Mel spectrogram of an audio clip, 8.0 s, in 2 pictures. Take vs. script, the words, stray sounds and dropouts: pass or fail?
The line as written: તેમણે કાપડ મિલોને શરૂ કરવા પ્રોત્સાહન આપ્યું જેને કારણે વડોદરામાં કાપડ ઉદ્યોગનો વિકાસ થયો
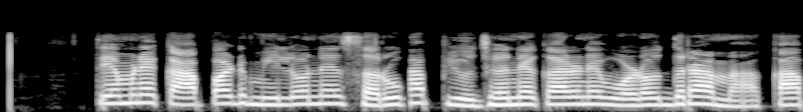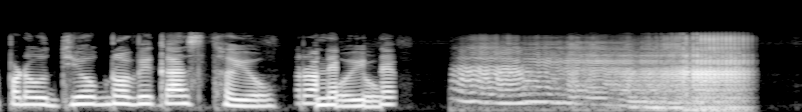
fail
